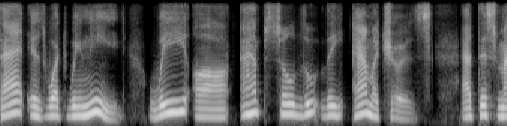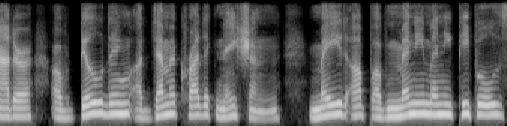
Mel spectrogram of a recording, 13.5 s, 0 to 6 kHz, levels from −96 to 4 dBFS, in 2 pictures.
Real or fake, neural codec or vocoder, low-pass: fake; codec, 16 kHz, 1 kbps, X-Codec, WavLM features, trained on Multilingual LibriSpeech; 5.4 kHz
